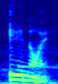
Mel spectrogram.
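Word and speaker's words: Illinois: そしてイリノイ、イリノイ州ですね。中西部の大きな州です。これも、最後の S は発音しません。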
